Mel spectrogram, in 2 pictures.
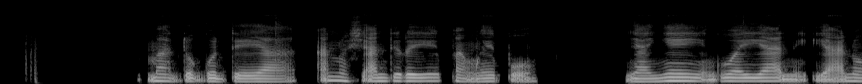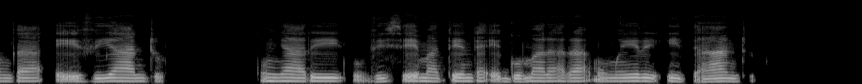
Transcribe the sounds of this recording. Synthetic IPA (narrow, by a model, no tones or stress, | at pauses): madʱo̞ɡʱo̞dʱe̞ja | a̰no̞ʃa̰ndirepamwe̞po̞̰ | ɲaɲejeŋɡuʋaijanḭja̰ːno̞ŋɡaḛivijantʰu | kuɲarikub͡visḛmate̞ndaʔeɡʱo̞maɾaramumweɾiʔid͡za̰ɦaːntʰu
